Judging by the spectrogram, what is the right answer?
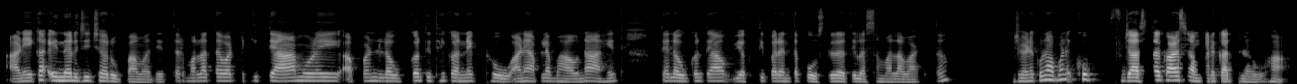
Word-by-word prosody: आणि 150 +3 +2
एका 210 +7 +2
एनर्जीच्या 175 -1 +3
रूपामध्ये. 120 -4 -4
तर - - -8
मला 155 +2 -3
तर 170 - -1
वाटतं, 170 -1 -3
की 175 - -12
त्यामुळे 170 +1 +3
आपण 165 +1 -4
लवकर 150 +2 -1
तिथे 170 0 -7
कनेक्ट 155 0 -2
होऊ 140 -3 -1
आणि 150 - -1
आपल्या 150 +1 -2
भावना 140 +2 -2
आहेत 145 +3 -6 0.4
त्या 160 - -3
लवकर 155 +1 -1
त्या 160 0 +1
व्यक्तीपर्यंत 150 -1 -3
पोहोचल्या 145 0 -1
जातील 135 0 -4
असं 135 +2 -8
मला 125 -1 -4
वाटतं 120 - -8 0.7
जेणेकरून 160 +8 0
आपण 230 +4 0
खूप 235 -1 0 0.3
जास्त 165 +5 +7
काळ 195 0 +10
संपर्कात 145 -3 +1
राहू. 120 -2 -6
हां. - - -2
155 Hz, 165 wpm, -27 LUFS, 140-170 Hz, 0.7 s, काळ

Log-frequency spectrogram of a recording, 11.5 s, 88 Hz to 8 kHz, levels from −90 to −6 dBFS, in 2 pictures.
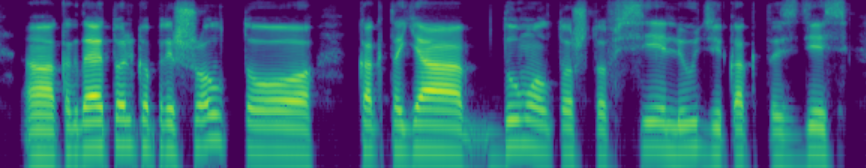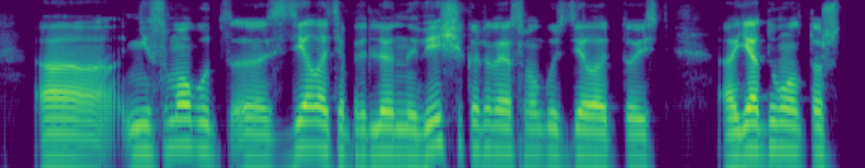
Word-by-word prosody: А, 125 0 +5
когда 140 +2 +4
я 155 - +9
только 160 -1 -2
пришел, 155 +5 -1
то 135 -2 +2 0.3
как-то 145 0 -1
я 140 -1 +8
думал 150 +3 -5
то, 135 0 -4
что 125 0 -6
все 150 +6 -4
люди 140 -1 -7
как-то 125 -2 -6
здесь, 115 +2 -6 0.4
а, 110 -2 0
не 135 +1 -6
смогут, 150 -2 -3
э, 115 -1 -4
сделать 140 +7 -1
определенные 130 0 -4
вещи, 155 +6 +2
которые 145 -2 -3
я - - 0
смогу 130 +1 -8
сделать. 120 -1 -2
То 115 - -8
есть, 110 -1 -8 0.3
э, 115 - +2
я 145 +4 +7
думал 145 -1 -2
то, 135 - -3
чт 125 - -6
135 Hz, 170 wpm, -24 LUFS, 125-145 Hz, 0.4 s, я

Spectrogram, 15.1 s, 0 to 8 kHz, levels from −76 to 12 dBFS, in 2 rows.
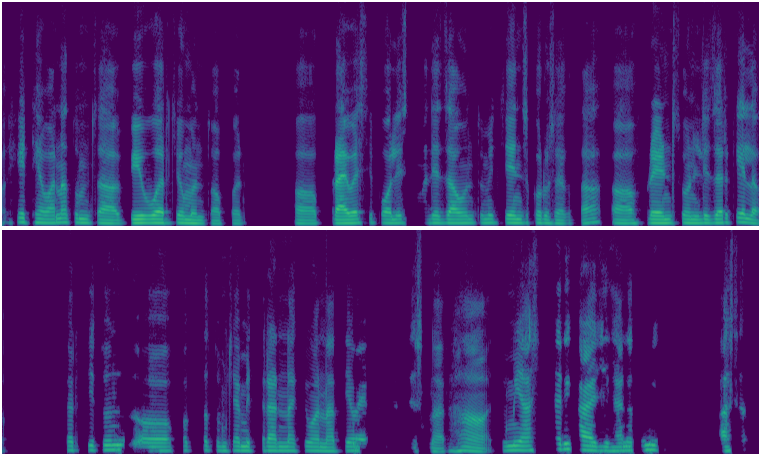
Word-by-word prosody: हे 155 - +2
ठेवा 130 -2 +2
ना 145 - +2
तुमचा 130 -4 +1
व्ह्यूवर 130 +2 +4
जो 130 - +2
म्हणतो 115 -3 +1
आपण 105 +1 -7 0.5
अ, 110 -1 0 0.2
प्रायव्हसी 125 +2 +5
पॉलिसीमध्ये 130 0 -1
जाऊन 125 0 +3
तुम्ही 130 0 -2
चेंज 130 0 +1
करू 130 -1 -1
शकता. 120 +4 -4
अ, 125 - -2 0.3
फ्रेंड्स 125 -1 +5
ओनली 125 0 +2
जर 130 +1 +2
केलं, 140 -7 +2 0.6
तर 150 -1 -3
तिथून 165 +1 0
अ, 140 -4 -1
फक्त 150 +1 -11
तुमच्या 140 +1 -3
मित्रांना 140 0 +1
किंवा 135 +1 -2
नातेवाईकांनाच 135 +1 -3
दिसणार. 115 -1 -7
हां. 125 -3 +1 0.2
तुम्ही 155 +2 +2
अशी 150 0 +1 0.2
तरी 190 +1 +2
काळजी 145 -4 +4
घ्या 130 +1 -1
ना 145 - 0
तुम्ही 165 +3 -1 0.7
असं, - - -4
130 Hz, 155 wpm, -23 LUFS, 125-140 Hz, 0.7 s, प्रायव्हसी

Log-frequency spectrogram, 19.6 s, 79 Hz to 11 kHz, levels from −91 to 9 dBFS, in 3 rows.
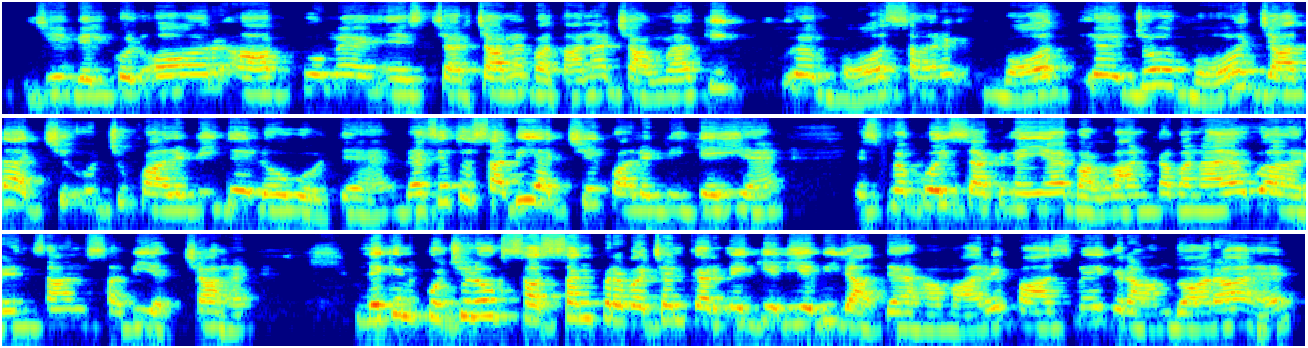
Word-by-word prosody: जी, 200 +4 -5
बिल्कुल 185 +2 -3
और 230 +1 0 0.2
आपको 195 +4 -2
मैं 230 -1 -4 0.2
इस 185 0 -3
चर्चा 185 +1 +1
में 225 - -4
बताना 185 +5 -2
चाहूँगा 180 -3 -2
कि 250 - +5 0.4
अ, - - -1
बहुत - - -2
सारे 220 0 -4 0.2
बहुत 175 - -1
अ, 430 - +1
जो 280 +1 +1 0.2
बहुत 260 +12 -2
ज़्यादा 195 +7 +3
अच्छी 320 - 0
उच्च 295 - -3
क्वालिटी 195 +1 0
के 230 -1 +1
लोग 190 -2 -4
होते 165 0 -7
हैं। 155 - -11
वैसे 200 +7 +2
तो 310 - -1
सभी 285 +3 +5
अच्छी 245 - 0
क्वालिटी 190 -4 -5
के - - +4
ही 390 +2 0
हैं। - - -8 0.4
इसमें - - -1
कोई 465 -1 +5
शक 205 - +3
नहीं 205 0 +4
है 210 - +5
भगवान 180 +2 0
का 205 - -2
बनाया 195 +2 +4
हुआ 220 -2 +1
हर 180 0 -3
इंसान 205 +2 -3
सभी 185 +3 -2
अच्छा - - 0
है। - - -8 0.6
लेकिन 485 -12 +7
कुछ 270 +2 +2
लोग 295 +1 +3
सत्संग 250 +1 +5
प्रवचन 235 +1 +1
करने 220 0 +4
के 220 - +3
लिए 215 -1 +6
भी 235 +2 0
जाते 180 - +2
हैं, 175 - 0
हमारे 160 -1 -2
पास 180 0 +1
में 220 - 0
एक 215 - -2
राम 165 +1 -2
द्वारा 180 +4 +3
है। 290 - -3
205 Hz, 200 wpm, -23 LUFS, 185-240 Hz, 0.6 s, लेकिन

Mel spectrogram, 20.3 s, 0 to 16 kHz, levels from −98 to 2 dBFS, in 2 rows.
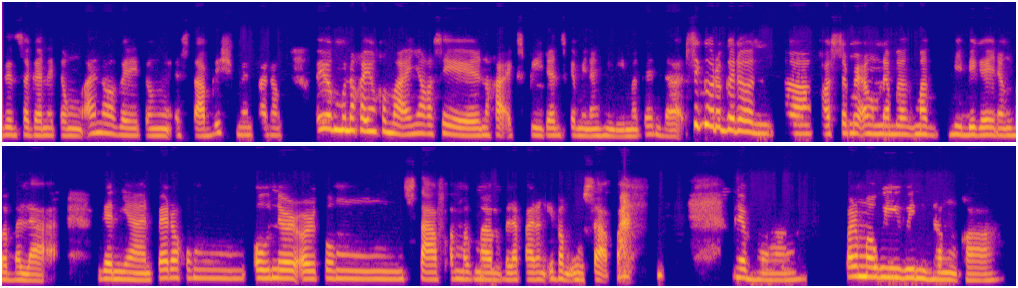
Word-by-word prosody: dun 195 -1 -3
sa 200 -2 -5
ganitong 185 -1 -3
ano, 240 -1 -1
ganitong 180 -2 -3
establishment 195 +2 -4
parang, 190 0 -7 0.3
"Ay 355 +2 +2
'wag 335 - +5
muna 320 -1 +7
kayong 295 -1 +5
kumain 235 -6 +1
n'yan 240 - 0
kasi 240 - -4 0.3
naka-experience 190 +1 -4
kami 185 -2 -3
nang 175 +1 -1
hindi 170 -3 -3
maganda." 170 0 -3
Siguro 450 -3 +4
ganun, 280 -7 +2 0.2
ah, 230 0 +3 0.2
customer 240 +2 -1
ang 225 0 0
na 220 - +3
mag 215 -2 -2
magbibigay 200 -1 0
ng 185 - -1
babala 165 -3 0 0.6
ganyan, 190 -4 +1
pero 220 +1 +4
kung 220 0 -5 0.5
owner 215 -1 +4
or 200 - +4
kung 210 0 -1 0.6
staff 185 -3 +1
ang 200 - -4
magbababala, 180 -1 0
parang 180 -1 0
ibang 200 -4 0
usapan. 175 -1 +3 1.0
'Di 235 -3 +3
ba. 175 -2 -4 0.7
Parang 260 +1 +6
mawiwindang 225 -7 +3
ka. 165 +2 -3
200 Hz, 135 wpm, -19 LUFS, 185-230 Hz, 1.0 s, muna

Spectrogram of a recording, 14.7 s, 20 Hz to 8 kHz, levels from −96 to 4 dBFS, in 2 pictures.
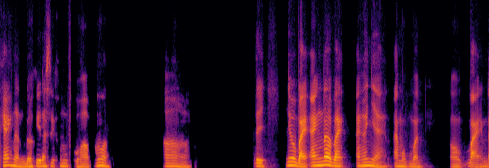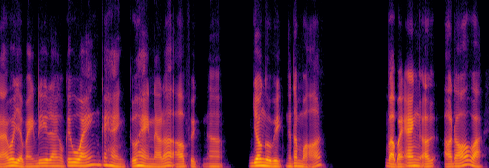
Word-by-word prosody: khác 165 +1 +1
nên 120 -5 -1
đôi 120 0 0
khi 135 - +2
nó 140 - +1
sẽ 135 +1 -6
không 135 -1 -4
phù 115 - -7
hợp, 110 -1 -2
đúng 150 - 0
hông? 140 -6 -1 0.8
Ờ. 130 -5 -5 1.0
Thì 135 -2 +2 0.3
nhưng 170 +1 +3
mà - - +4
bạn 125 -4 +5
ăn 155 +3 +4
đó 190 -1 +9
bạn 140 -3 +3
ăn 145 0 -2
ở - - +3
nhà, 125 -9 0
ăn 130 +1 -3
một 120 -2 -4
mình, 115 -2 -4 0.4
còn 110 -2 -9
bạn 105 +4 -2
đã 115 +3 0
bao 155 - +5
giờ 140 -5 +3
bạn 115 +2 -3
đi 140 +2 0
ra 140 -1 -1
một 130 - -5
cái 155 +5 -1
quán 155 +6 +2
cái 180 -2 -2
hàng, 120 -9 -1
cửa 130 +6 -2
hàng 140 -6 +2
nào 110 -1 -1
đó 145 - +1
ở 115 -5 -1
Việt 120 -2 -8
Na 120 0 -7 0.4
do 155 +3 +6
người 145 -3 +5
Việt 125 -1 -1
người 125 0 -6
ta 140 - +1
mở. 130 - -3 1.0
Và - - +4
bạn 110 0 0
ăn 145 +2 +5
ở 125 -1 0
ở 115 - -1
đó 130 +11 +2
và, 115 - +1
130 Hz, 235 wpm, -22 LUFS, 115-150 Hz, 1.0 s, đó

